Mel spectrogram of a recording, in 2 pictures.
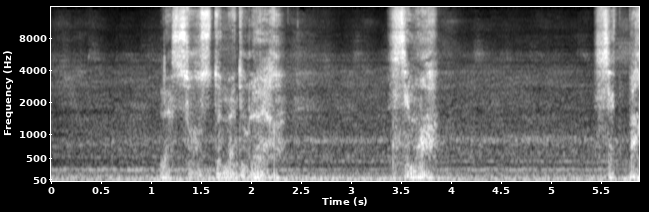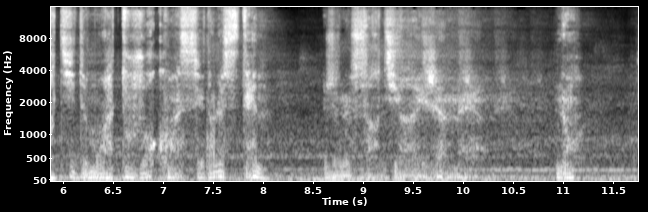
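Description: A man speaks slowly in a low, strained voice close by.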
